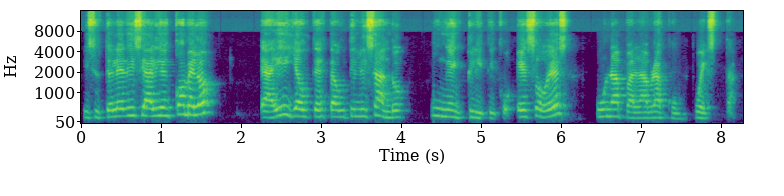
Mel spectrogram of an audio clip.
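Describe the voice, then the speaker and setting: A woman's voice: a little high, moderate pace. A woman teacher explaining Spanish grammar rules in a class, going step by step and repeating the key points.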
